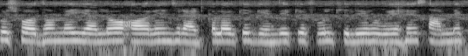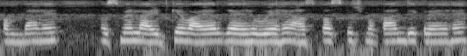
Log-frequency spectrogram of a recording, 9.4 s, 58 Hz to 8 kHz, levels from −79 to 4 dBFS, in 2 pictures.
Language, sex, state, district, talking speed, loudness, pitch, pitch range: Hindi, female, Uttar Pradesh, Jalaun, 190 wpm, -17 LUFS, 215 Hz, 210-225 Hz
